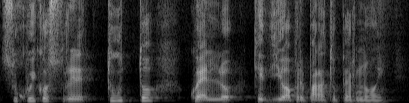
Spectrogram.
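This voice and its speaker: A man's fairly high-pitched voice at a moderate pace, an unremarkable speaking voice. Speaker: youth-group preacher. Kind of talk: sermon. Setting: church service with audience.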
